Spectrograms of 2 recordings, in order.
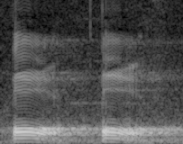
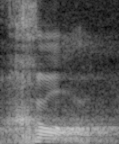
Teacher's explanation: Kalau kita tahan nafas jadi huruf qa. Kalau kita hembuskan sedikit maka dah jadi kha.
